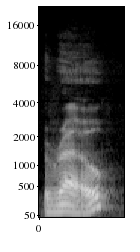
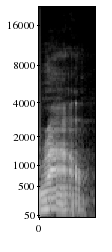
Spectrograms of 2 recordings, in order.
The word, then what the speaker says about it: row: told you before and there are some words spelled the same but pronounced differently sometimes o sometimes ow you can see the o w letter combination all the time but we say o as in row and sometimes we say ow as in rao row what is he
